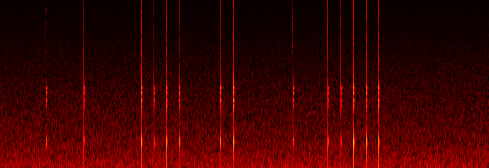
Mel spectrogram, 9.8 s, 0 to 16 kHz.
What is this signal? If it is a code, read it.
Tap code, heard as taps on a table, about 4 knocks a second. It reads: ARE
